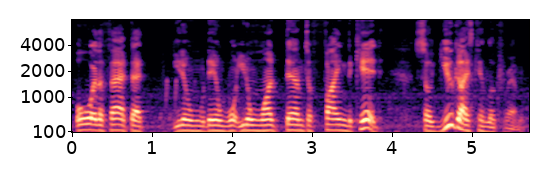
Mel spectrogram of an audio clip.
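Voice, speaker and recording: A man's voice: mid-range voice, moderate pace, darkish tone, slight background noise. A man doing casual gameplay commentary in a skeptical, rambling manner. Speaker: gaming video creator.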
